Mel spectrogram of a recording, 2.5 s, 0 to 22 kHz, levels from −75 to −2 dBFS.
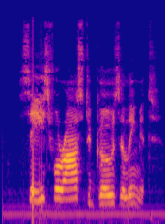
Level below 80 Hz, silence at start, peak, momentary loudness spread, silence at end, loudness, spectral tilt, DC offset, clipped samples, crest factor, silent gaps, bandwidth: -56 dBFS; 0.3 s; -2 dBFS; 14 LU; 0.15 s; -18 LUFS; -2 dB/octave; under 0.1%; under 0.1%; 18 dB; none; 16.5 kHz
